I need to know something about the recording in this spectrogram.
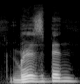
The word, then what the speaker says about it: Brisbane: it he went to Brisbane Brisbane I think that's the proper way to say Brisbane Brisbane Sydney Queensland all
